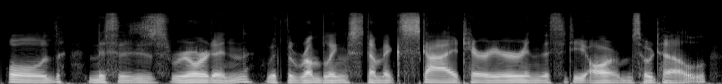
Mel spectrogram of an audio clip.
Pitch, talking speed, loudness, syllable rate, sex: 95 Hz, 115 wpm, -17 LUFS, 3.0 syllables/s, male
